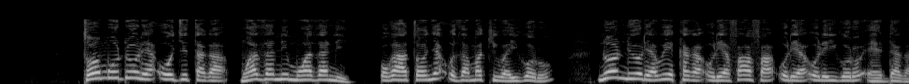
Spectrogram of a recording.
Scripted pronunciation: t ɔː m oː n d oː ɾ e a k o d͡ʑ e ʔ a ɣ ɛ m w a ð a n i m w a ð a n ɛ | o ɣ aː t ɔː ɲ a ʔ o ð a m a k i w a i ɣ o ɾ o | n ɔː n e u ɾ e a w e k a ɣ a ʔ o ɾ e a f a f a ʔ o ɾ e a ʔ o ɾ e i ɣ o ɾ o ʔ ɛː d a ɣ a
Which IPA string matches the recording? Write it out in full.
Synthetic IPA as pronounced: t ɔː m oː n d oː ɾ e a ʔ o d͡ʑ e t a ɣ a m w a ð a n i m w a ð a n i | o ɣ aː t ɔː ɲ a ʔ o ð a m a k i w a i ɣ o ɾ o | n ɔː n e o ɾ e a w e k a ɣ a ʔ o ɾ e a f a f a ʔ o ɾ e a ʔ o ɾ e i ɣ o ɾ o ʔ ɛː d a ɣ a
